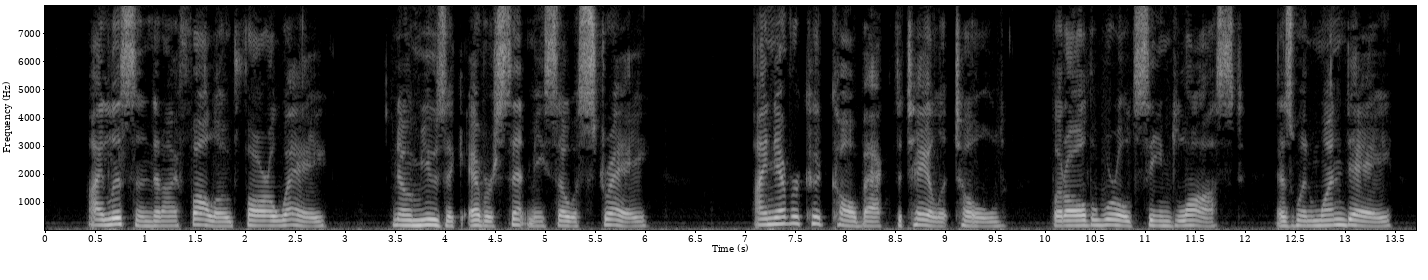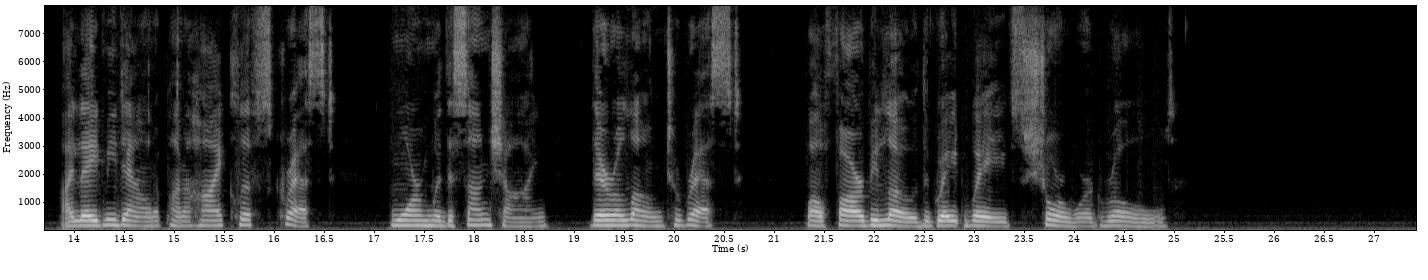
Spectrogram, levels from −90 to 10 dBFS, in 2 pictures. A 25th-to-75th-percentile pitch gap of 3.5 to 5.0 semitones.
No: narrow, 2.6 semitones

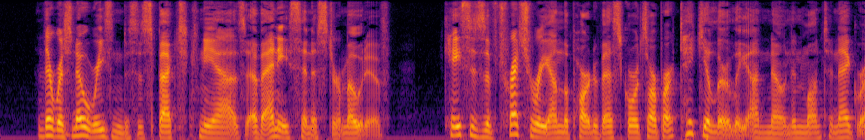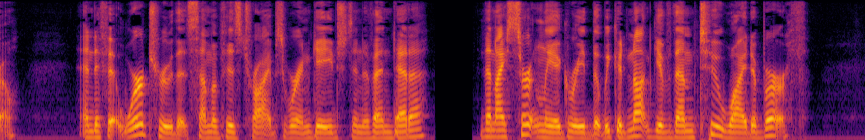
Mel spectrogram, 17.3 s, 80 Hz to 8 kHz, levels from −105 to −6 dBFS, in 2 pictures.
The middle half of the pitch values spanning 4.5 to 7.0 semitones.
No: average, 3.3 semitones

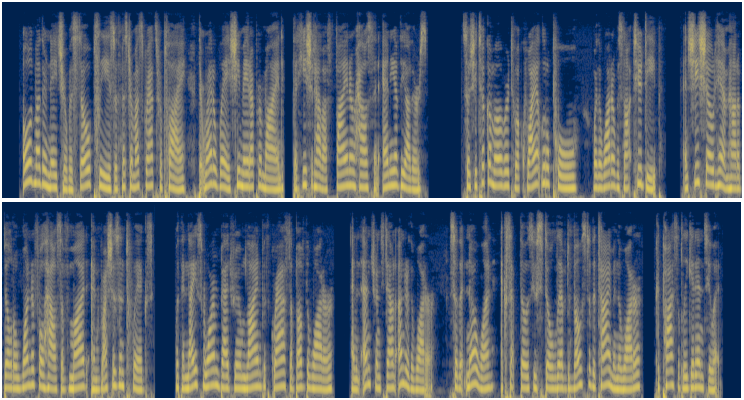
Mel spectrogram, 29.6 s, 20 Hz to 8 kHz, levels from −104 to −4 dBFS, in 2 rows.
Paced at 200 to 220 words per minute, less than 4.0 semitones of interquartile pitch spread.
Yes: fast, 205 wpm; average, 3.6 semitones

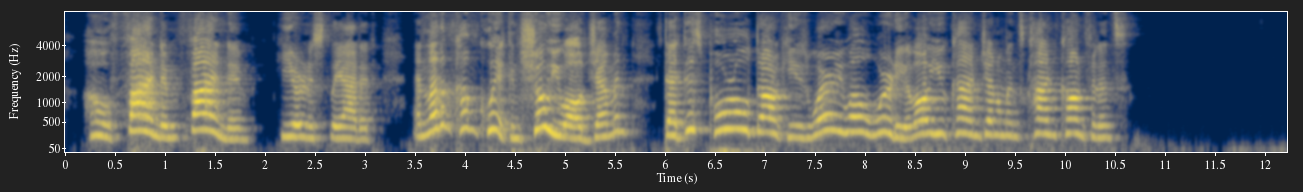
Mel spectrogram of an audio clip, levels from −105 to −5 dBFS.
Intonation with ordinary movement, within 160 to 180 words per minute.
No: wide, 6.4 semitones; average, 165 wpm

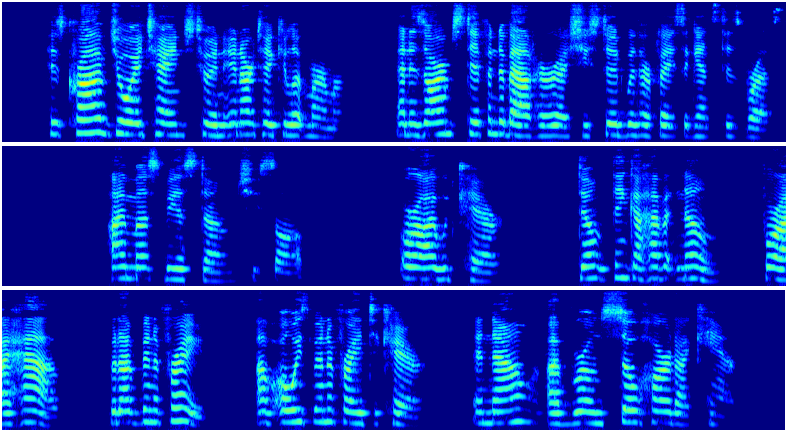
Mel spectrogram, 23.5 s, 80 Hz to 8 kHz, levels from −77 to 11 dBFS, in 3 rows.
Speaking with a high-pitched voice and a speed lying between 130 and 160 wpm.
Yes: high, 235 Hz; average, 155 wpm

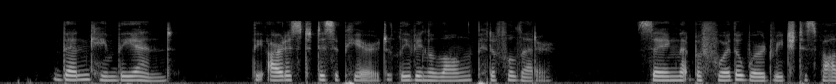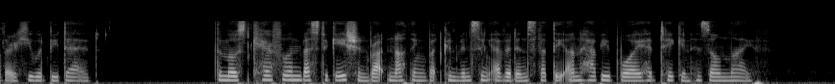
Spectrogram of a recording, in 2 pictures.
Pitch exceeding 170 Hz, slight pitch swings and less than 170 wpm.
Yes: high, 190 Hz; narrow, 1.9 semitones; average, 150 wpm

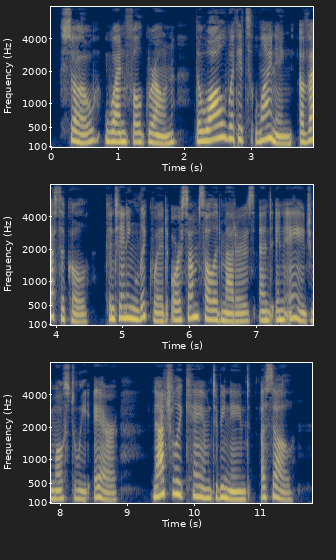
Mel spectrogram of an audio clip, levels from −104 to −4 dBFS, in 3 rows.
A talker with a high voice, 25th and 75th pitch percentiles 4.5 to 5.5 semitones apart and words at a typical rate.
Yes: high, 195 Hz; average, 4.9 semitones; average, 150 wpm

